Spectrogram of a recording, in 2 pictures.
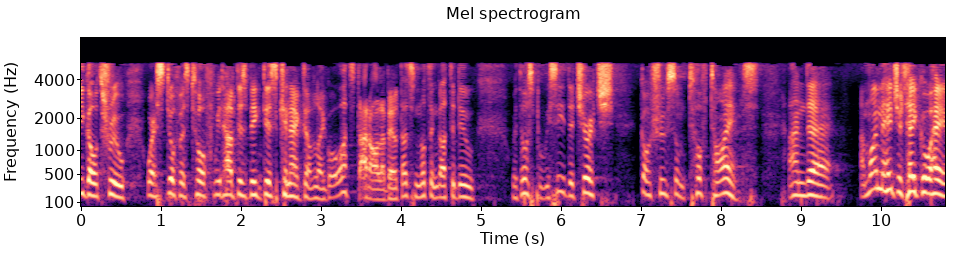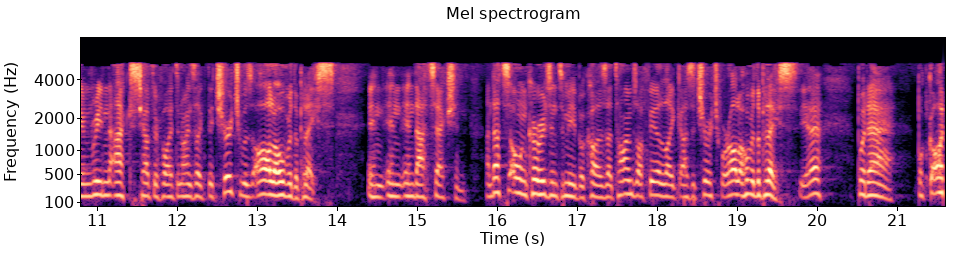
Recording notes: Recorded live at Liberty Church on 17th February 2020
